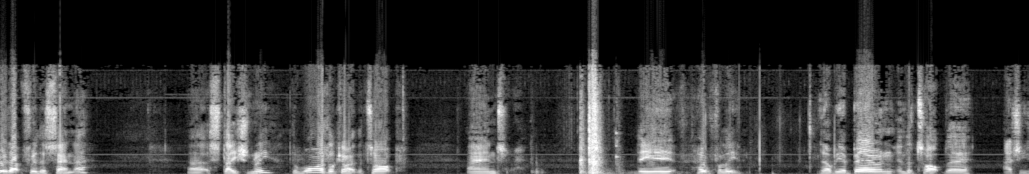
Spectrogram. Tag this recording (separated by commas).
Speech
